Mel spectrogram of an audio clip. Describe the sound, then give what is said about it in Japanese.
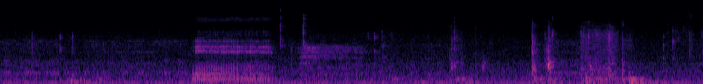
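Fingers typing a search query on a computer keyboard: scattered, quiet key clicks in short runs with pauses between them, no one speaking. “ちょっと待ってください。こういうのは Google で 検索するといいんですけどね、”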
